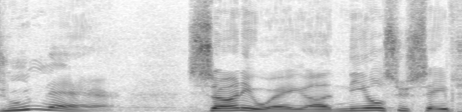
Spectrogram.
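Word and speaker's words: Sünner: She's eating schnitzel right now in Cologne, Germany, and drinking Sooner beer. It's pronounced Zuner. It's Zuner. Say it the right way. It's Zuner.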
